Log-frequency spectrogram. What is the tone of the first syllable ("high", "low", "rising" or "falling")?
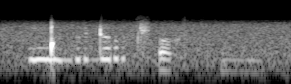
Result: high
